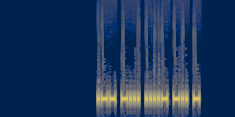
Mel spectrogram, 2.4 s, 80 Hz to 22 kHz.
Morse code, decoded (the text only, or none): WB4DT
